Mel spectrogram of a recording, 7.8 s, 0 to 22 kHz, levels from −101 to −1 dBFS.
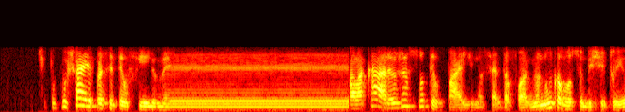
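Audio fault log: Throughout: AMR narrowband mobile codec. The speech sounds thin, buzzy and synthetic, confined to roughly 250 Hz to 3.4 kHz with nothing above 3.5 kHz. Heavy damage at a very low bitrate, consistent with AMR-NB around 5.9 kbps, rebuilds the voice from a crude vocal-tract model.
2.13 to 4.36 s: System hang loop. A steady 50 Hz buzz replaces the speech for over two seconds as one 20 ms piece of audio repeats about 111 times. The system froze while the sound hardware kept replaying the same short buffer.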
